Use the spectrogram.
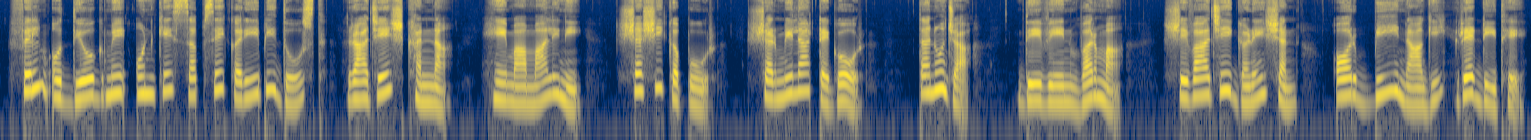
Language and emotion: Hindi, neutral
